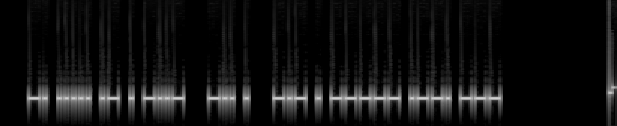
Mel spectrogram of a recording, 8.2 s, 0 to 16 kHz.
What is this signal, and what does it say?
Morse code, heard as a keyed tone, about 25 wpm, 700 Hz. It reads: N5AEX DE KE0PO
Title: USA Callsign DE Callsign - 5 Characters - 25wpm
